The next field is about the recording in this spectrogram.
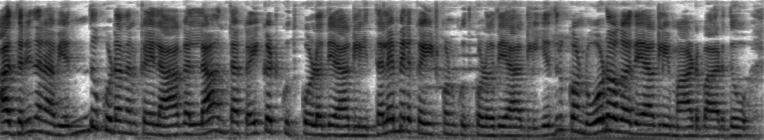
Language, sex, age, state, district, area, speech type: Kannada, female, 45-60, Karnataka, Bangalore Rural, rural, spontaneous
